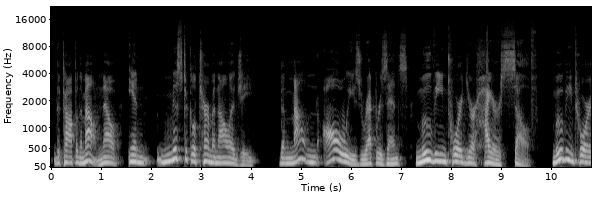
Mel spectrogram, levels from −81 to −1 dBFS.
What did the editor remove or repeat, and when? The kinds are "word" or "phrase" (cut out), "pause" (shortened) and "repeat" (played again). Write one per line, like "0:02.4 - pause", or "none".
0:01.4 - pause
0:07.2 - pause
